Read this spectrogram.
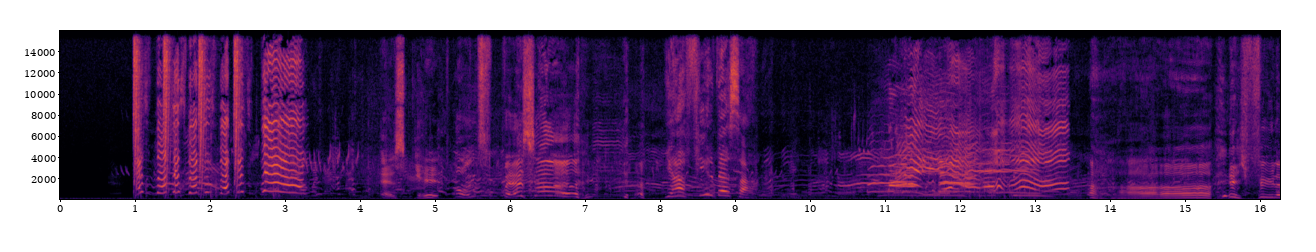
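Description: High cartoonish voices cheer excitedly together.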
